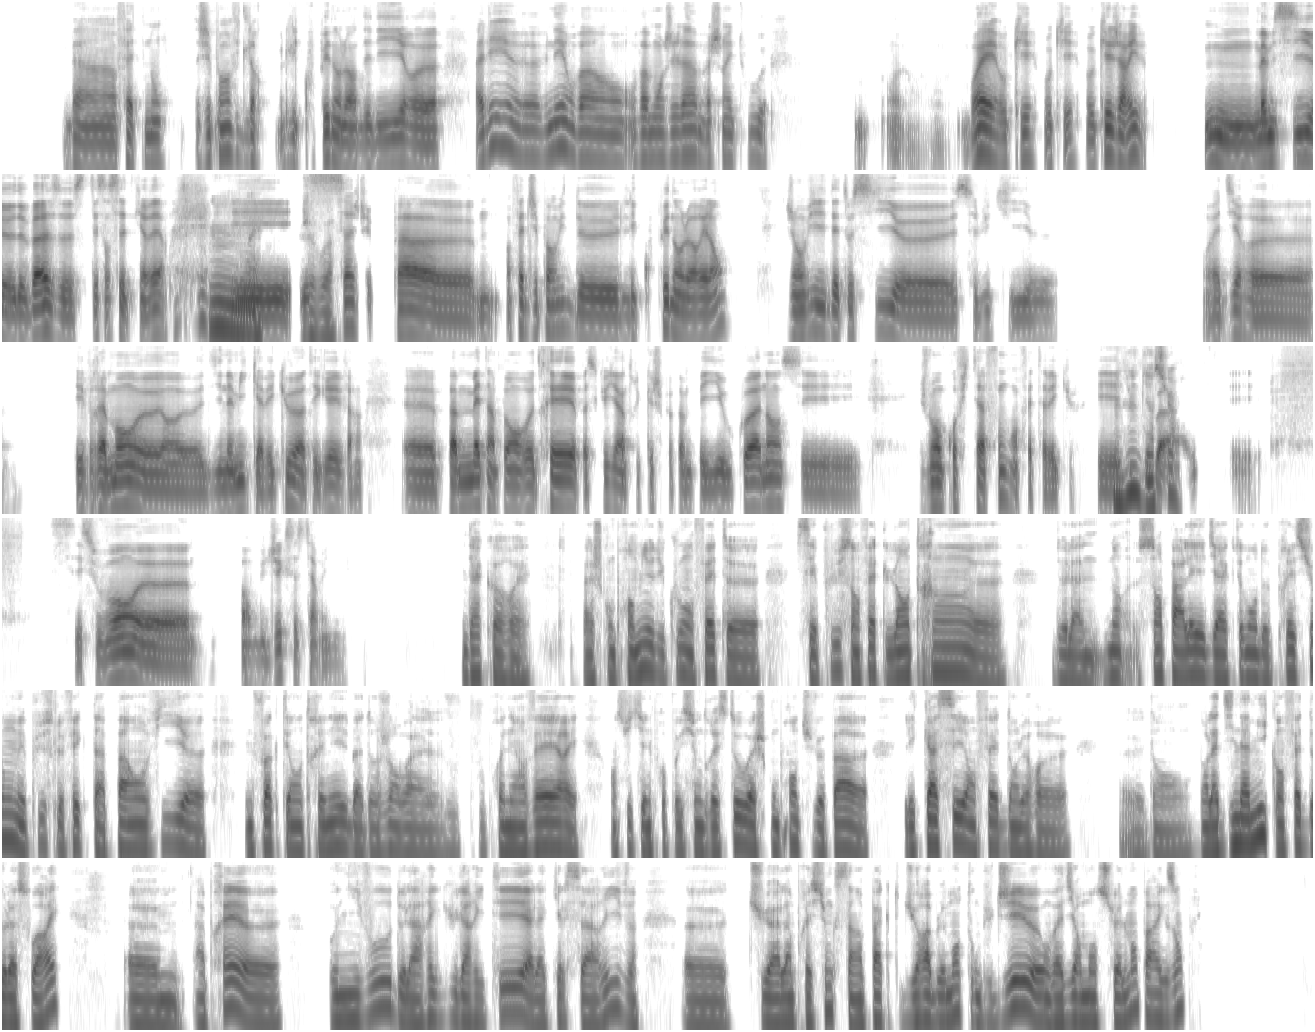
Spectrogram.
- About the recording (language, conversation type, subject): French, advice, Comment éviter que la pression sociale n’influence mes dépenses et ne me pousse à trop dépenser ?
- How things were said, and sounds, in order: unintelligible speech; other background noise; teeth sucking; stressed: "casser"; stressed: "dynamique"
